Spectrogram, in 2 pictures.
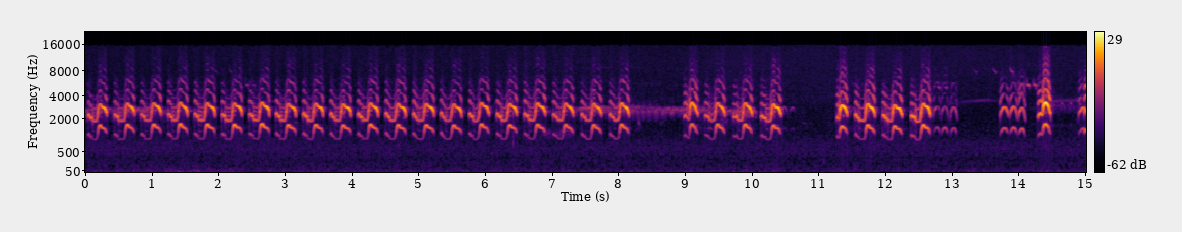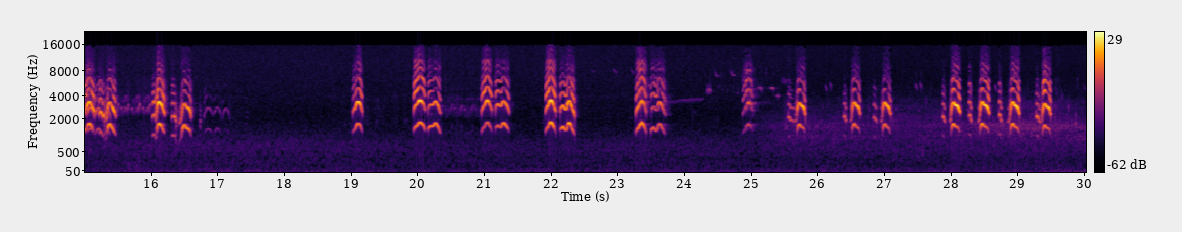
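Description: Black-tailed godwit calling: a fast run of repeated short notes, each quickly rising and falling in pitch, about three to four a second for the first eight seconds. The calling then breaks into short bursts and spaced single calls about a second apart, with a fresh quick burst near the end.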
